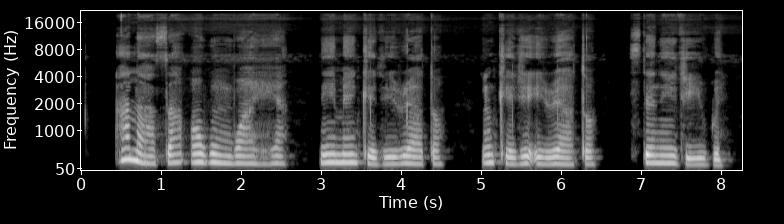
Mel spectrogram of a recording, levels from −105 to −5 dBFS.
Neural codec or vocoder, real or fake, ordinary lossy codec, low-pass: none; real; none; none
